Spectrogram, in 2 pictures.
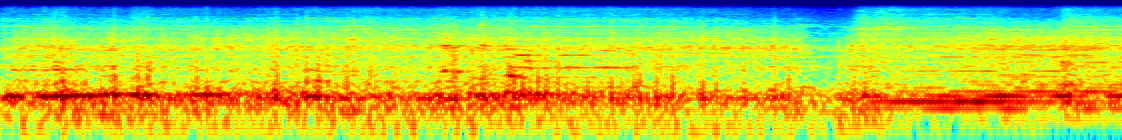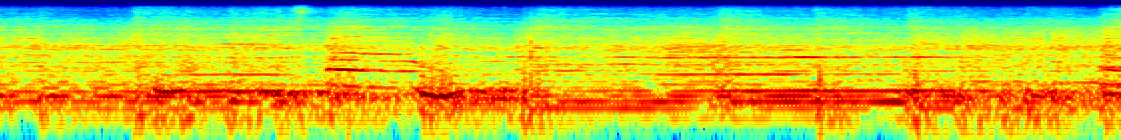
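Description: Live rock band playing with electric guitar, keyboards and drums, holding sustained low chords, recorded from the audience; the music briefly drops about five seconds in.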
